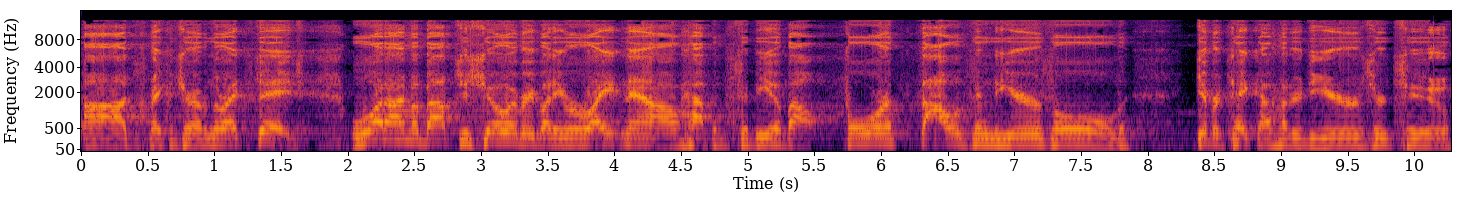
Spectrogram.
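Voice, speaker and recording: There is noticeable background noise behind this man, whose voice sits fairly high. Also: ordinary pitch variation, moderate pace. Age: young. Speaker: sword swallower. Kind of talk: live stage patter to audience. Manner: joking.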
